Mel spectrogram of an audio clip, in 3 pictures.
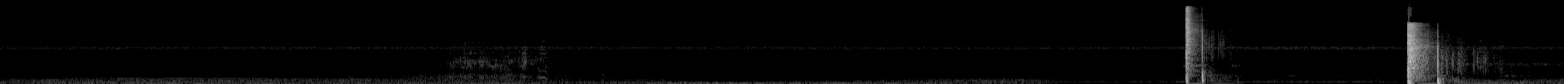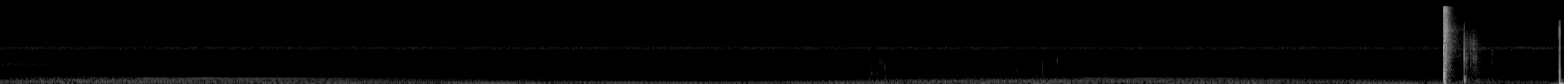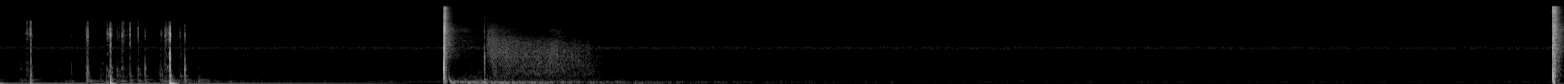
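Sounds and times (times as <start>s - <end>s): faint high-pitched whine: 0.0s - 46.9s
insect chirring: 0.0s - 46.9s
sharp crack: 11.8s - 12.4s, 14.1s - 15.3s, 30.0s - 30.6s, 31.2s - 34.6s, 35.7s - 38.1s
rifle shots: 11.9s - 12.4s, 14.1s - 15.0s, 30.1s - 30.5s, 35.7s - 37.4s
sharp metallic clicks: 30.1s - 30.5s, 31.2s - 34.2s, 35.7s - 37.2s.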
